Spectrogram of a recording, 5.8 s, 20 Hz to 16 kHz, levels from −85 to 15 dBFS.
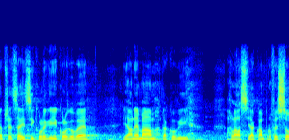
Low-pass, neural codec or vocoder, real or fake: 10.8 kHz; none; real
